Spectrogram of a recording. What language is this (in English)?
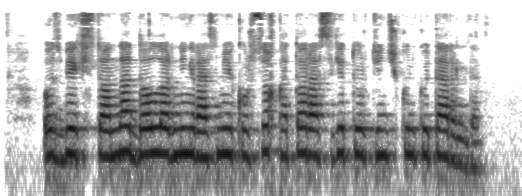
Uzbek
